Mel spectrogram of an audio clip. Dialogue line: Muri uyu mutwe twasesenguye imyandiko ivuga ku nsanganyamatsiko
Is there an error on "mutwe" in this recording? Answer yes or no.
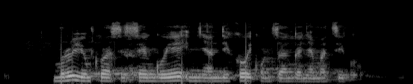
yes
